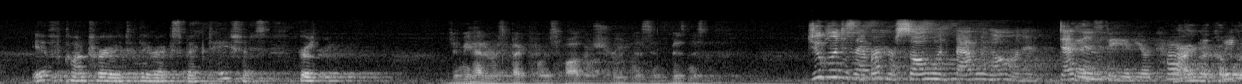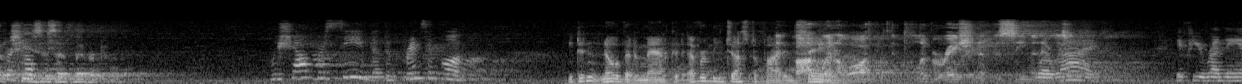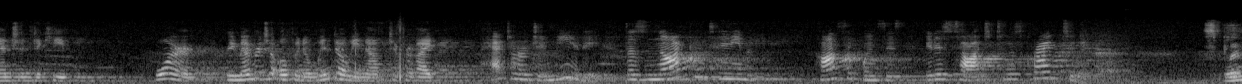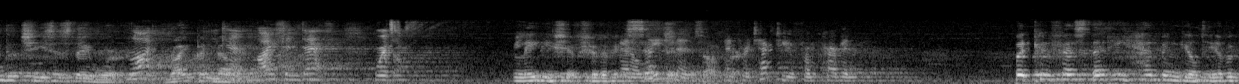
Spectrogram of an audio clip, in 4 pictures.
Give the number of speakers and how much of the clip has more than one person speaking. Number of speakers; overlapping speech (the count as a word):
eight, about 12%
